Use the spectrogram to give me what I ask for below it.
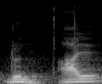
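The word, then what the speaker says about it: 润: 합니다 아 이거를 이제 중국에서는 룬이라고 그래요 룬 ru n 룬이 뭐냐면 윤기가 난다 할 때 윤 자를 중국어 바르면 눈인데 주윤발의 그 윤이기획 발음인 룬이 그러니까이 말을 왜 쓰냐면 련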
